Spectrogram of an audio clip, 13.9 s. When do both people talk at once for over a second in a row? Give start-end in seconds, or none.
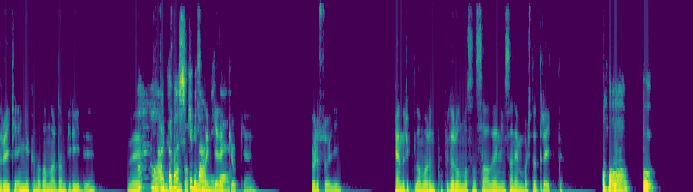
2.7-4.7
